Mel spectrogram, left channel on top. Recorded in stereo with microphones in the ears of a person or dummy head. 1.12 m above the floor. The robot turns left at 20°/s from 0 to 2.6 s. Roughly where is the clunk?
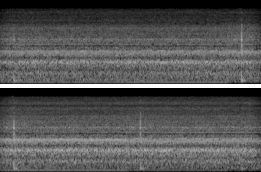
No clunk in this recording.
